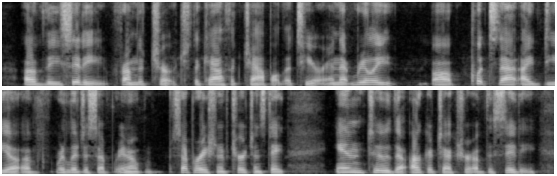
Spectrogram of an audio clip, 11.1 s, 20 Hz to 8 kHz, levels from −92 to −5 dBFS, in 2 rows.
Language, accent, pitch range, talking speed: English, American, 150-165 Hz, 185 wpm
